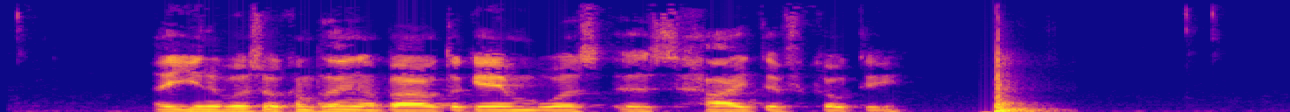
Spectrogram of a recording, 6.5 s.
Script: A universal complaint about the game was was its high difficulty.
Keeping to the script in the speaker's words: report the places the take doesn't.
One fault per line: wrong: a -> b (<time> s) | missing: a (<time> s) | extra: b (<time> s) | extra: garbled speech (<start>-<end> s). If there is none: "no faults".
missing: was (3.0 s)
